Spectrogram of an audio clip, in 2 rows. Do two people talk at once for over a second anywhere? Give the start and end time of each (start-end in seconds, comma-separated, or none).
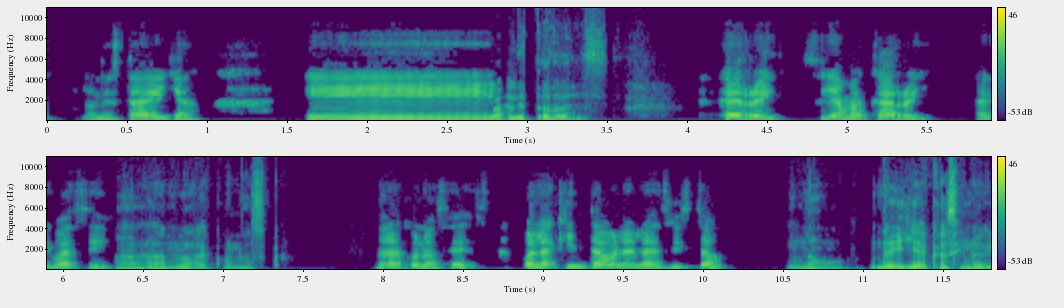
none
